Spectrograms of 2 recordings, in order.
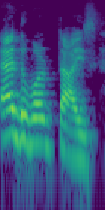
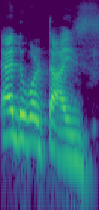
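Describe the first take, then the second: Both takes have the same delivery.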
